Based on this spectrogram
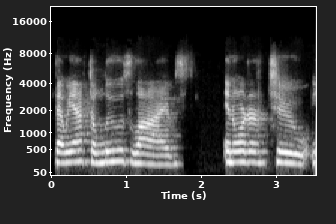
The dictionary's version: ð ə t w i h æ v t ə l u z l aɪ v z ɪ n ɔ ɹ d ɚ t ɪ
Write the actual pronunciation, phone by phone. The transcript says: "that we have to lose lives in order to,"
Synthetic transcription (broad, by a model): ð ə t w i h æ f t ə l u z l aɪ v z ɪ n ɔ ɹ d ɚ t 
